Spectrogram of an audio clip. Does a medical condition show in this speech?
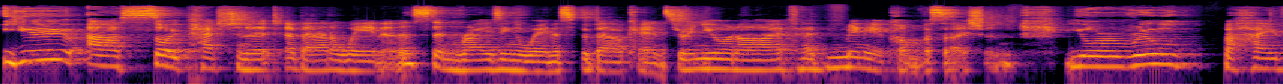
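No.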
